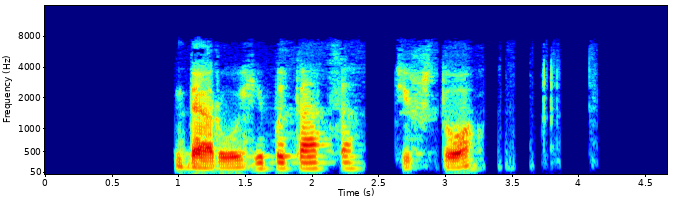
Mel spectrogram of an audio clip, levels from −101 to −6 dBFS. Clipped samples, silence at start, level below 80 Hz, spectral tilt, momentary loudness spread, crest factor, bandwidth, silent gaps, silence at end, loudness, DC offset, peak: under 0.1%; 1 s; -66 dBFS; -7.5 dB/octave; 17 LU; 20 dB; 7.2 kHz; 2.42-2.63 s; 1.45 s; -20 LUFS; under 0.1%; -2 dBFS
